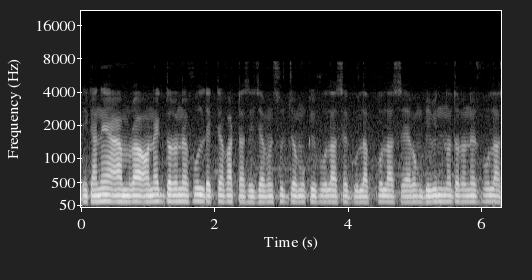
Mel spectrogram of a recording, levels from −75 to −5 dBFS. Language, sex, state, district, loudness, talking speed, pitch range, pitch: Bengali, male, Tripura, West Tripura, -17 LUFS, 180 wpm, 115-120 Hz, 120 Hz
